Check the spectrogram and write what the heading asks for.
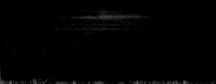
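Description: A faint breath close to the microphone: one drawn-out hiss, swelling and fading over about a second, over low irregular rumbling bumps.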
